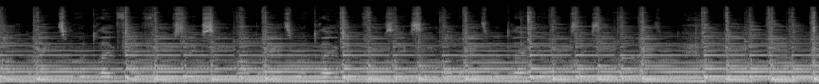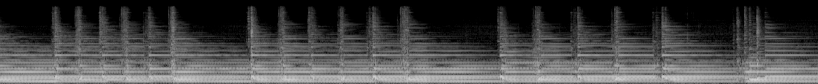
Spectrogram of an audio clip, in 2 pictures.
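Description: Nylon-string classical guitar strummed on an open D major chord in a steady, fairly quick down-up rhythm, the same chord ringing throughout.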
